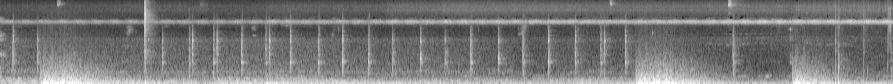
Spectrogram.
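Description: Footsteps tread steadily at an even pace.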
